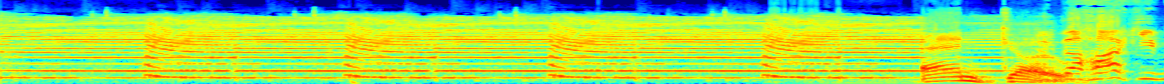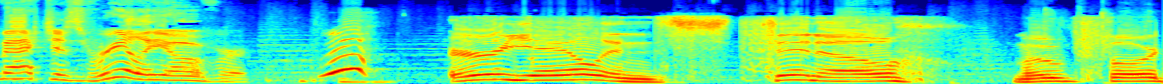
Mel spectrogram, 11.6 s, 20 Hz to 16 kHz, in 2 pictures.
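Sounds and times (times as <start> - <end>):
loud sustained air horn blaring: 0.0 - 5.7
speech: 4.7 - 11.6.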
